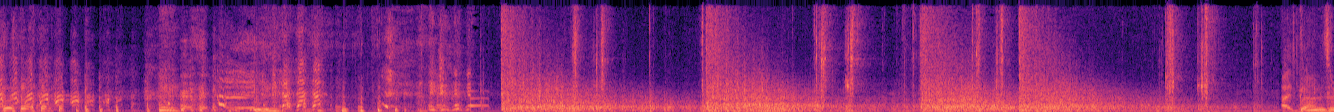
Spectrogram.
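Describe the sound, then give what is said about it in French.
Loud booming blasts from pump-action shotguns fired in a forest, with a few heavy shots ringing out between stretches of voices and laughter. “les deux copains jouent avec d'autres camarades avec des fusils à pompe, oui, des fusils à pompe, dans une forêt.”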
